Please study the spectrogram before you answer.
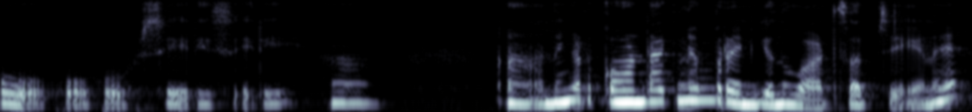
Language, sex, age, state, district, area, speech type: Malayalam, female, 18-30, Kerala, Idukki, rural, spontaneous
